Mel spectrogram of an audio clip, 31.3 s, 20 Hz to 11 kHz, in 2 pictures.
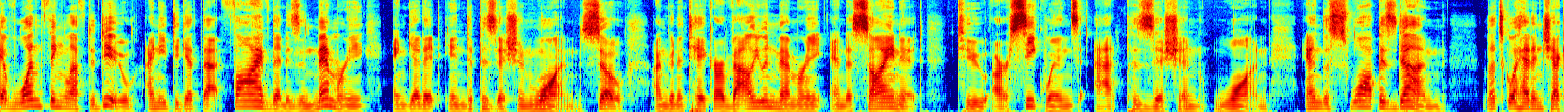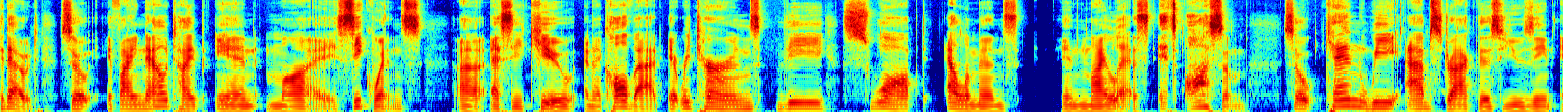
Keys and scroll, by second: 10.6 alt+q, 11.0 alt+8, 11.3 alt+i, 13.0 alt+space, 13.6 shift+0, 13.7 shift+space, 17.8 shift+a, 18.2 shift+Return, 22.3 shift+Return.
